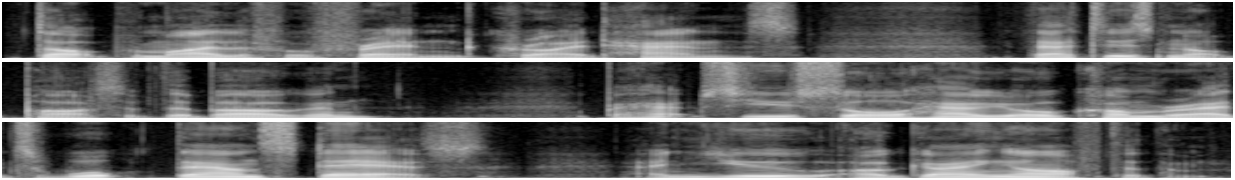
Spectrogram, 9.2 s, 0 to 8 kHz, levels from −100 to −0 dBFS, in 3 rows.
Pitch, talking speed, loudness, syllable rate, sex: 105 Hz, 180 wpm, -18 LUFS, 4.6 syllables/s, male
